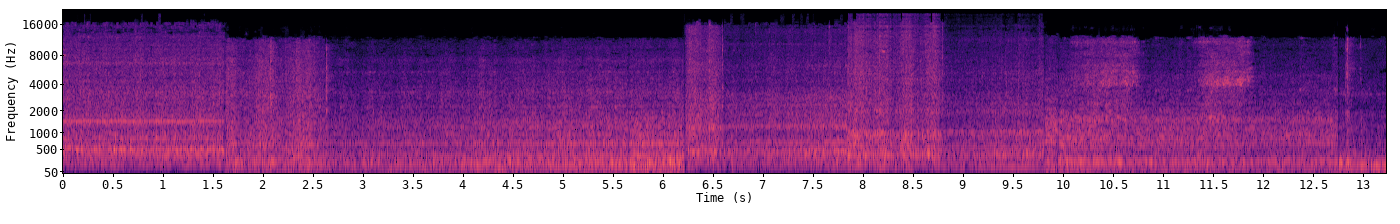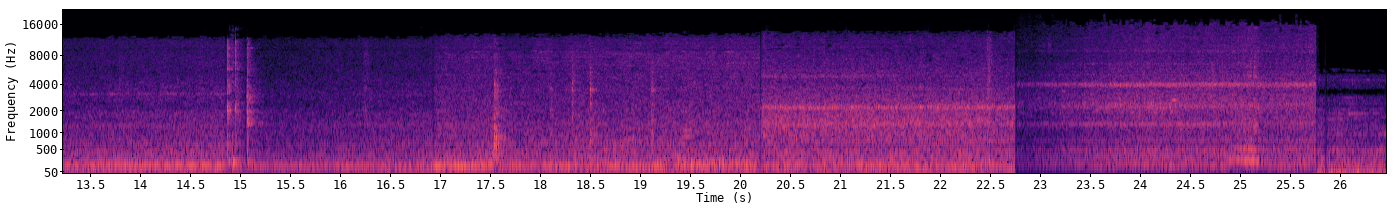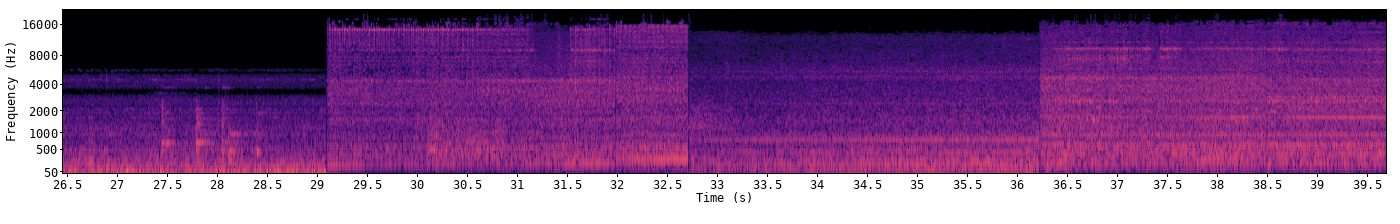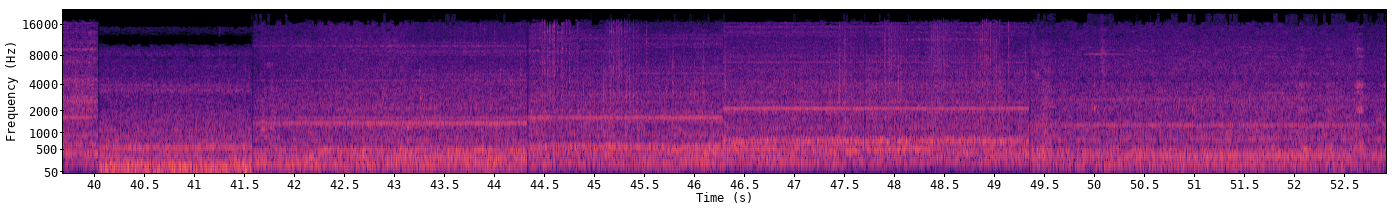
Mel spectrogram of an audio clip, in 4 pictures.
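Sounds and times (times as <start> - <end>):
metalworking machine humming: 0.0 - 11.4, 29.1 - 52.9
power tools grinding metal: 6.2 - 12.0, 29.1 - 32.8, 36.2 - 40.1, 41.6 - 52.9.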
